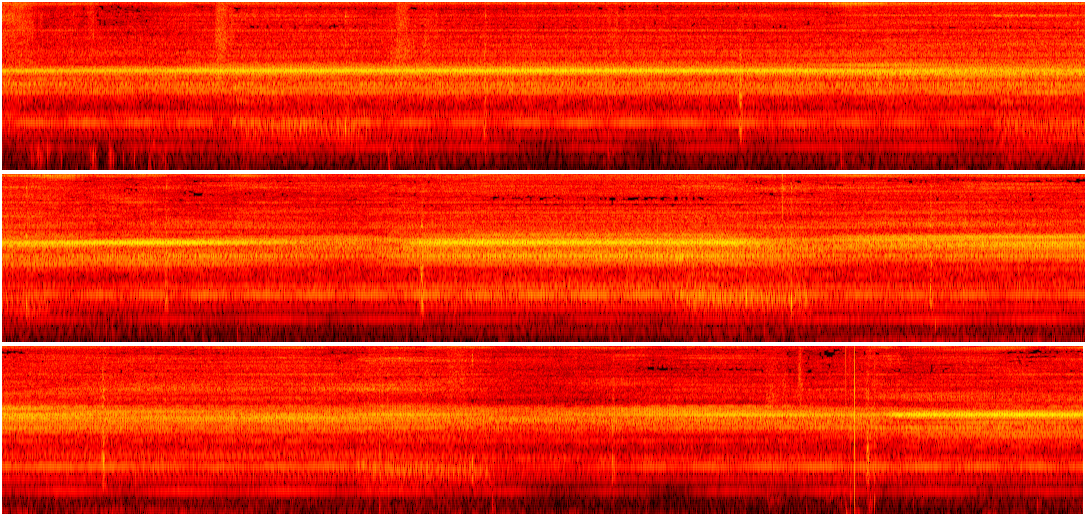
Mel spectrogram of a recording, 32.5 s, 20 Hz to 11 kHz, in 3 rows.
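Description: Seagate ST-4038 MFM hard drive running in an open PC: a steady high whine over the computer's hum. A short burst of noise comes back about every seven to eight seconds, four times, with occasional faint clicks between.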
